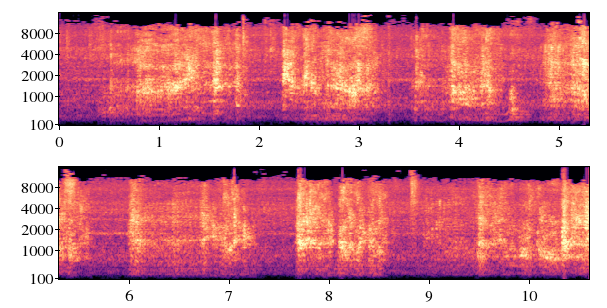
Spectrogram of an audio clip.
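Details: Boston Terrier and Pug mix dog, known as a Bug, at play: bursts of rough, growly barks and yips come roughly every second, loud and harsh, over a steady background hiss.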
